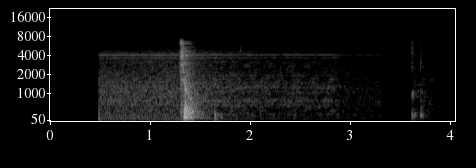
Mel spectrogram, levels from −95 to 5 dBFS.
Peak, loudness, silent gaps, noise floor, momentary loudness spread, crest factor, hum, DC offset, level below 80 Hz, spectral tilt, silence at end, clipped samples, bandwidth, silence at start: -12 dBFS; -35 LUFS; none; -83 dBFS; 27 LU; 32 dB; none; under 0.1%; -76 dBFS; -4.5 dB/octave; 2.55 s; under 0.1%; 7.6 kHz; 1.3 s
